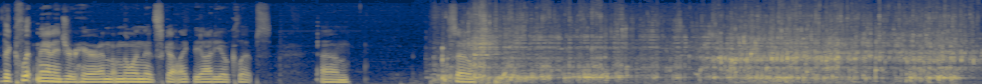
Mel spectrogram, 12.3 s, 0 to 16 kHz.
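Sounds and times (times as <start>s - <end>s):
speech: 0.0s - 3.4s, 4.0s - 4.4s, 5.4s - 6.6s
weak low-flow toilet flush: 5.3s - 12.2s.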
